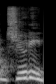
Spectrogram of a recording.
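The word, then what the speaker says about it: Judi: Yeah, Judy, J-U-D-I. I'm Judy with an I. And my last name is Holler, H-O-L-L-E-R, Holler.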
